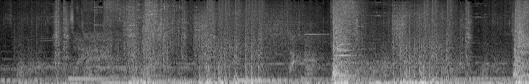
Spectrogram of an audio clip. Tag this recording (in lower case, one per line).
fusillade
